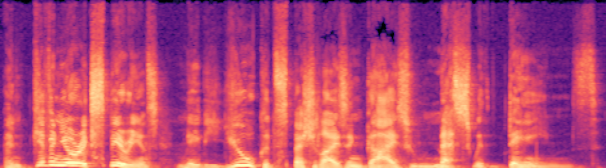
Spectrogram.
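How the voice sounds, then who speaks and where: A woman doing a husky, slangy little bird. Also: low-pitched, very animated, slow, heavily acted. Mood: wisecracking. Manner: slangy, tough-talking. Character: wisecracking small bird, street-smart. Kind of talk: audio drama.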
